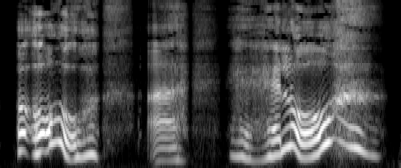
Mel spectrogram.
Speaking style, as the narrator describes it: my mom said in an anxious tone

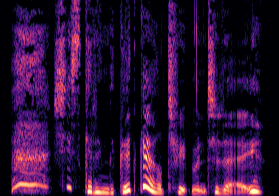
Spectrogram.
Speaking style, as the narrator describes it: Becca giggled against my neck

